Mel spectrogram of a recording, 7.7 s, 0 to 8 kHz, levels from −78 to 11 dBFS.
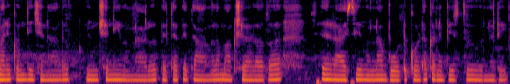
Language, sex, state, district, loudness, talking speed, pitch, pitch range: Telugu, female, Telangana, Hyderabad, -22 LUFS, 110 wpm, 170 Hz, 165-175 Hz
